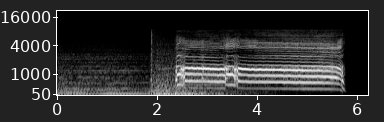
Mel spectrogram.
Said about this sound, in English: I wanted to start this book with a scream of horror. That's just the first scream. Don't worry, there will be plenty more.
